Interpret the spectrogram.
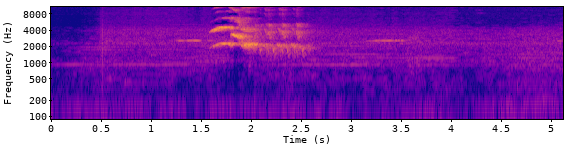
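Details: A male black-capped lory attracting a female gives one loud, harsh, screeching squawk lasting under a second. It is followed by a softer trailing rasp, over a faint low hum.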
